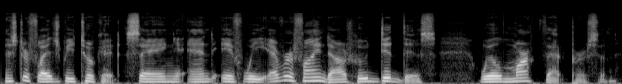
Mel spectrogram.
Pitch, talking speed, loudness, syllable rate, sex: 125 Hz, 175 wpm, -17 LUFS, 4.0 syllables/s, male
